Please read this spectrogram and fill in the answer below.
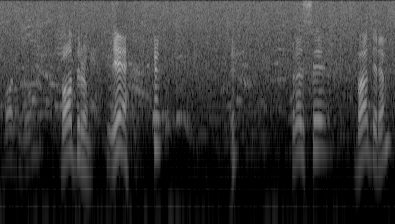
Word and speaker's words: Buderim: Burası Buderim. How do you say? Buderim. Buderim. Yeah. Buderim. Yep. Like my butter.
